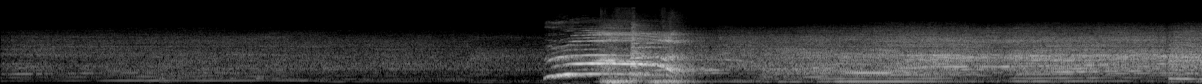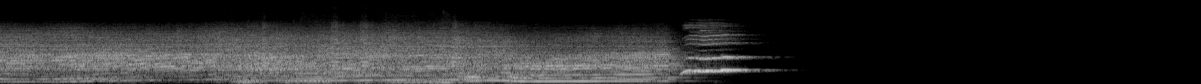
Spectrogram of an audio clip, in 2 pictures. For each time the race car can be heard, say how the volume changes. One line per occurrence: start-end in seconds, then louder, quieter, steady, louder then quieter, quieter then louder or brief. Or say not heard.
0.0-18.8 louder.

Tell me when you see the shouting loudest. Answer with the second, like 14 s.
6 s.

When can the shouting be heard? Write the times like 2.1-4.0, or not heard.
5.4-6.8, 18.8-19.4.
